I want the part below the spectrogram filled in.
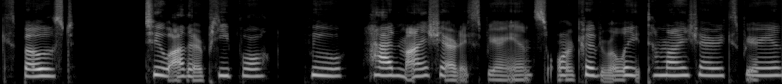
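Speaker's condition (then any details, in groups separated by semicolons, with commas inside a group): Cerebral palsy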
